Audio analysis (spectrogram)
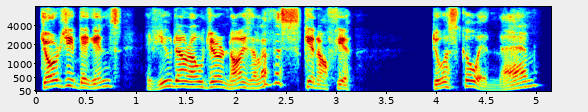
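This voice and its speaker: A man voicing a rough-spoken country mother, scolding in broad rustic dialect. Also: on the high side, very animated, moderate pace, no room sound, pitched above the performer's own voice.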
